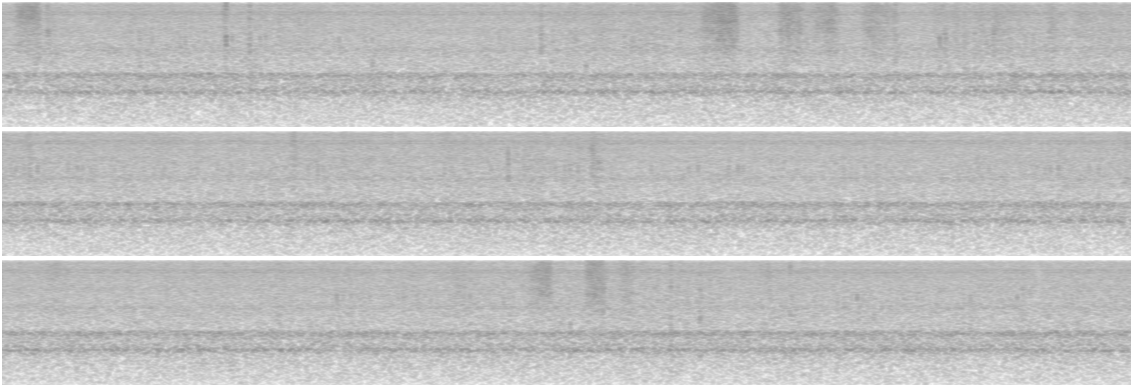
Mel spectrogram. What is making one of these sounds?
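A crochet hook softly rustles and ticks as yarn is pulled through stitches.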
